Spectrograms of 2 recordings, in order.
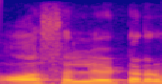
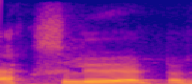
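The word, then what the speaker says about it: accelerator: एक्सीलरेटर समझ रहे हो ना, मोटरसाइकिल का एक्सीलरेटर नहीं, हम लोग ऑसिलेटर बोलते हैं, लेकिन हकीकत में उस चीज़ का उचित प्रोनाउंसिएशन क्या होता है, एक्सीलरेटर।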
